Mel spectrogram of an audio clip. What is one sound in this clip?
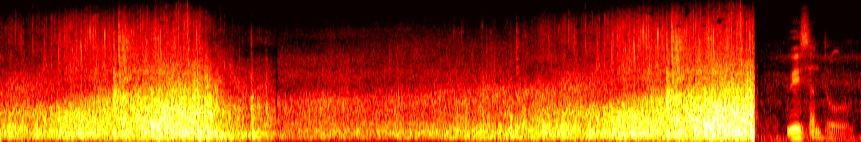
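A car engine rumbles as it passes close by.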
